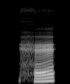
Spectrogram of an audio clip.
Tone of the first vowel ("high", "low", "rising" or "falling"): rising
